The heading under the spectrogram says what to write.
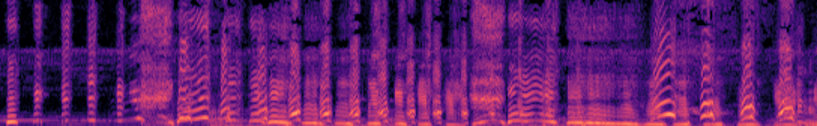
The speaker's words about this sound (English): Didn't you hear what I said about the dog wolf demon things?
